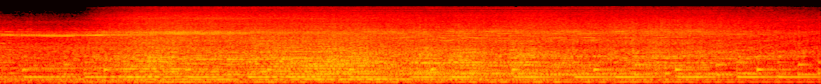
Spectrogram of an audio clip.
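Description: Background music with sustained notes, over the steady whir of a multirotor delivery drone's propellers and a thin high motor whine.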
